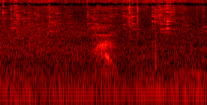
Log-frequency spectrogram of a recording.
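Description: Metal tube wind chime tinkling faintly, with a few light, high rings about three seconds in, over a steady low rumble.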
